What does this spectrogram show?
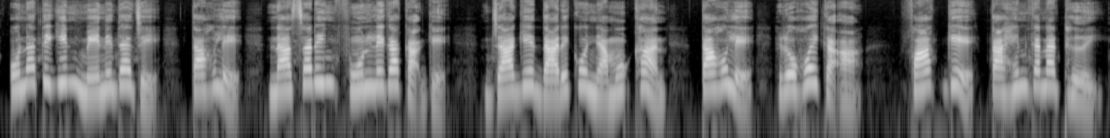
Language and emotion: Santali, neutral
